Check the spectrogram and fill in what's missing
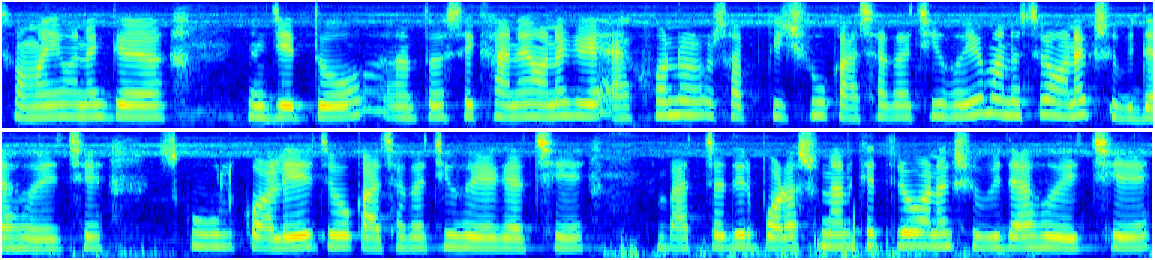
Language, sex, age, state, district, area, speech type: Bengali, female, 30-45, West Bengal, Jhargram, rural, spontaneous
